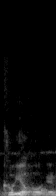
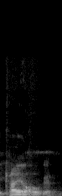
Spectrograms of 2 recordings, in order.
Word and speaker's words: Cuyahoga: burnt uh cuyahoga uh i pronounce it cuyahoga because that's the way it's found but they say cuyahoga the kyohoga river caught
